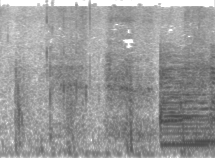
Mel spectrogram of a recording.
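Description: Faint footsteps on a trail, then background music with steady held notes comes in near the end.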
